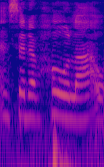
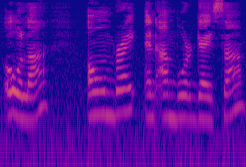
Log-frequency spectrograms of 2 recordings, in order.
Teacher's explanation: the letter h in spanish is silent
